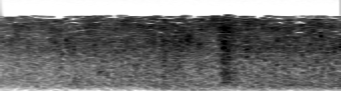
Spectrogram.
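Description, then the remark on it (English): A steady, broad roar of rushing flood water washing a whole building site away, loud, with a constant churning hiss that never lets up and a brief surge partway through. No voices. “It's flood water and it's washing the whole site away.”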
